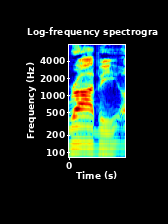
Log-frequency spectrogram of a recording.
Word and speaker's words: Robby: There are people, like, they look at my name, Robbie, R-O-B-B-Y, and they'll literally be on Twitter typing something to me, and they will spell it R-O-B-B-I-E.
